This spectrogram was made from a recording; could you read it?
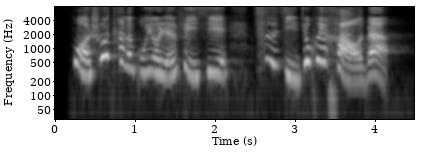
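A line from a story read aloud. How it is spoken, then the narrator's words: Laughing. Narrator (Chinese): 凤姐笑道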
